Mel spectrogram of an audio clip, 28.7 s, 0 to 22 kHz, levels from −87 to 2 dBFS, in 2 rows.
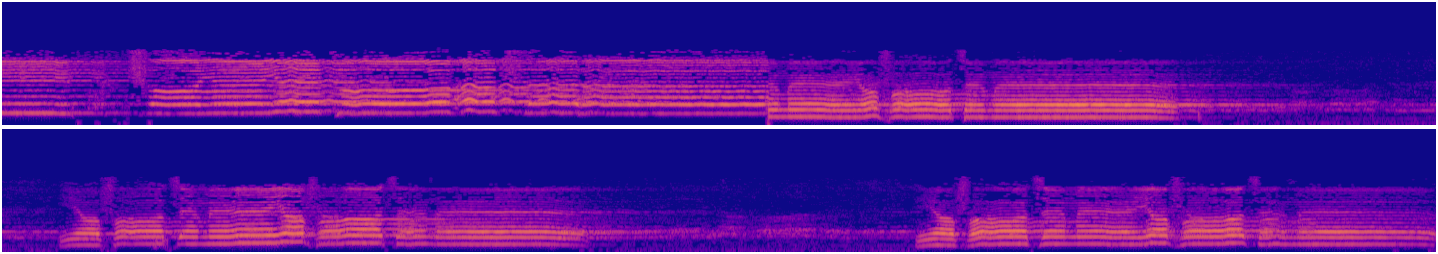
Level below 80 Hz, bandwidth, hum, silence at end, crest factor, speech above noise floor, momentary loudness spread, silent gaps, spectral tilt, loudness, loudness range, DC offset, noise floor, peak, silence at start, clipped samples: -80 dBFS; 5.2 kHz; none; 0 s; 16 dB; 27 dB; 12 LU; none; -2 dB/octave; -33 LUFS; 11 LU; under 0.1%; -59 dBFS; -18 dBFS; 0 s; under 0.1%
